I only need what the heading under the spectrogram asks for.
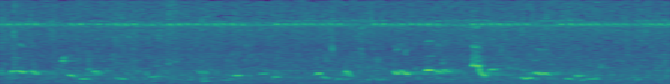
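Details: Cucak rawa, the straw-headed bulbul, in lively song: scattered liquid whistles and quick slurred notes with uneven spacing, over continuous flowing-water noise and a faint high steady hum.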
